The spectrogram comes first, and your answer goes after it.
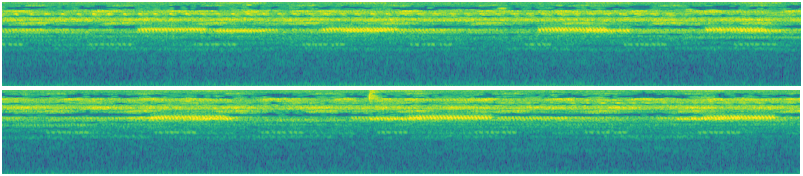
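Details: Evening park chorus of crickets: continuous shrill chirping with brighter pulses swelling roughly every second, layered over low, quiet ambient rumble.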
